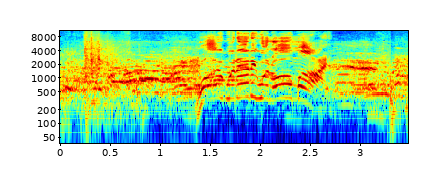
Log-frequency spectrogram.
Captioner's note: crowd chatter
